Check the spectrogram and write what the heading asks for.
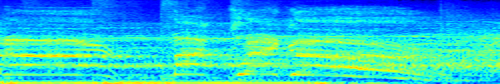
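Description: Soundtrack music: a voice holds long, wavering notes over a steady low bass drone, and the last note slides downward near the end.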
